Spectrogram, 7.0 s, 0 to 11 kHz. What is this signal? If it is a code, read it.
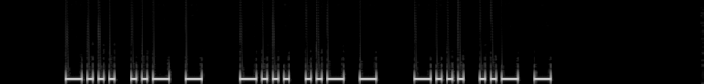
Morse code, heard as a keyed tone, about 22 wpm, 700 Hz. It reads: BUT BUT BUT
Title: Top 300 Words Repeated 22wpm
